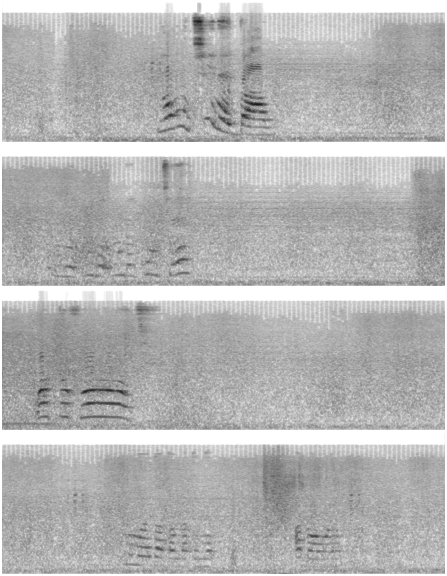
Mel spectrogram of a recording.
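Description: Water splashes heavily as a huge creature surges from a lake.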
